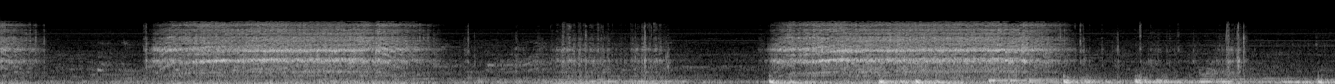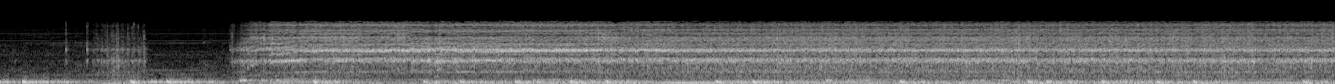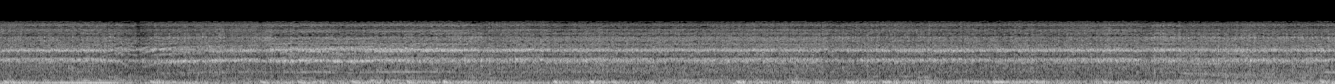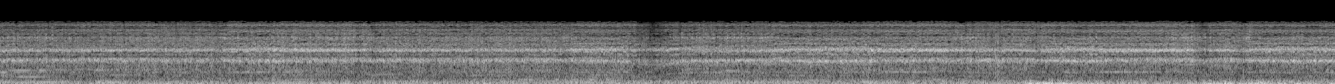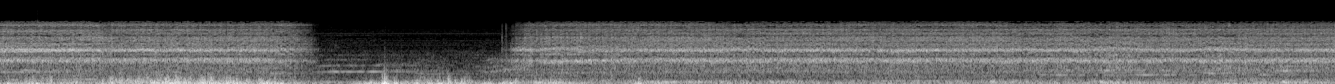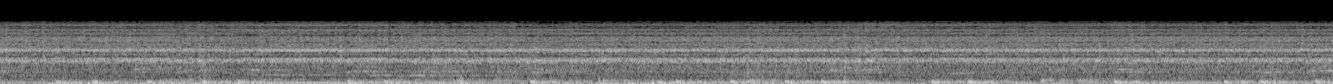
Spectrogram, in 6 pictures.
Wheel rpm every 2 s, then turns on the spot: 30, 140, 20, 20, 140, 40, 0, 10, 150, 160, 160, 160, 160, 160, 150, 160, 160, 160, 160, 160, 160, 160, 160, 140, 160, 160, 160, 160, 40, 90, 160, 160, 160, 160, 160, 160, 160, 160, 160, 160.
56-58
